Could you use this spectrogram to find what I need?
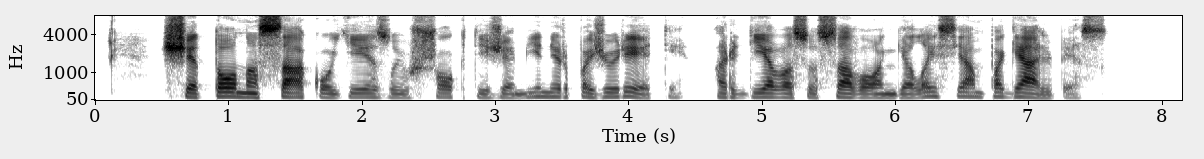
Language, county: Lithuanian, Vilnius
